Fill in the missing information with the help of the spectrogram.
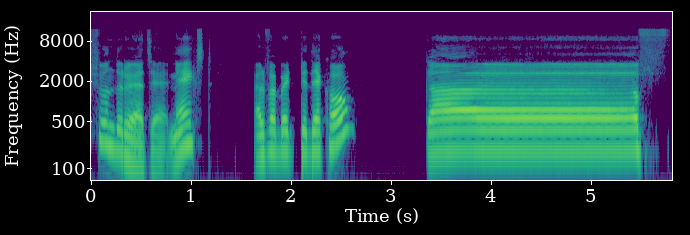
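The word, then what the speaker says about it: ق: হয়েছে নেক্সট আলফাবেটটি দেখো calf calf এটা তিন সময় টান হবে কাফ কাফ লাস্টে এফ এর উচ্চারণ ফশ আরেকবার বল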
